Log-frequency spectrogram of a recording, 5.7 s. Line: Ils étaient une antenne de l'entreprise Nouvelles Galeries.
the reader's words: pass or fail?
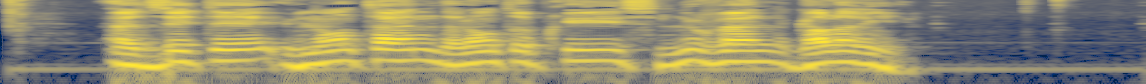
fail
